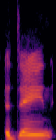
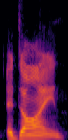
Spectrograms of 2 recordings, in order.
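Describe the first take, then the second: First: "Edane" rhyming with rain; second syllable of "Edane" like "Dane"; "Edane" as uh-DAYN. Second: "Edine" rhyming with fine; second syllable of "Edine" like "dine". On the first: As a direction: say "Edane" with a long ay. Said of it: "You said Edane?". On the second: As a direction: say "Edine" with a long i. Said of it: "as in fine dining". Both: Shown as a demonstration.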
